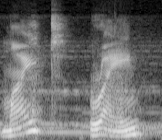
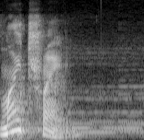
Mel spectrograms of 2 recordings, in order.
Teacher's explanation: The Ra is voiced in initial rain here, might rain, and I is shortened, versus my train. Ra is voiceless following ta in train, which is longer.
